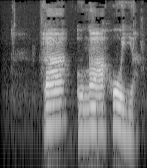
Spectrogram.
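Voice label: "ra o nga hoia", Māori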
